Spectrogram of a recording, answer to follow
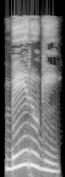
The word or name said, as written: ಬೇರುಗಿ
